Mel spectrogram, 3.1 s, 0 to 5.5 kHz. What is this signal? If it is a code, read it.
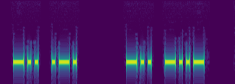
Morse code, heard as a keyed tone, about 25 wpm, 700 Hz. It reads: DR DX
